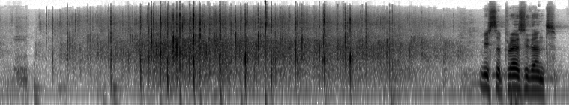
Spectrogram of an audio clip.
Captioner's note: applause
